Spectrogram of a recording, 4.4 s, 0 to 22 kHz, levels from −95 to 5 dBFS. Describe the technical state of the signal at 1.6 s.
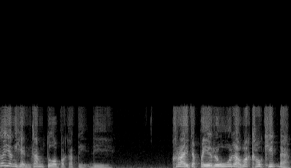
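At 1.6 s the speech sits inside damage that runs through the whole clip. It sounds grainy and rough, with nothing above 8.2 kHz. This is likely Opus compression in music mode, filling starved bands with noise, which fits roughly 12 kbps.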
